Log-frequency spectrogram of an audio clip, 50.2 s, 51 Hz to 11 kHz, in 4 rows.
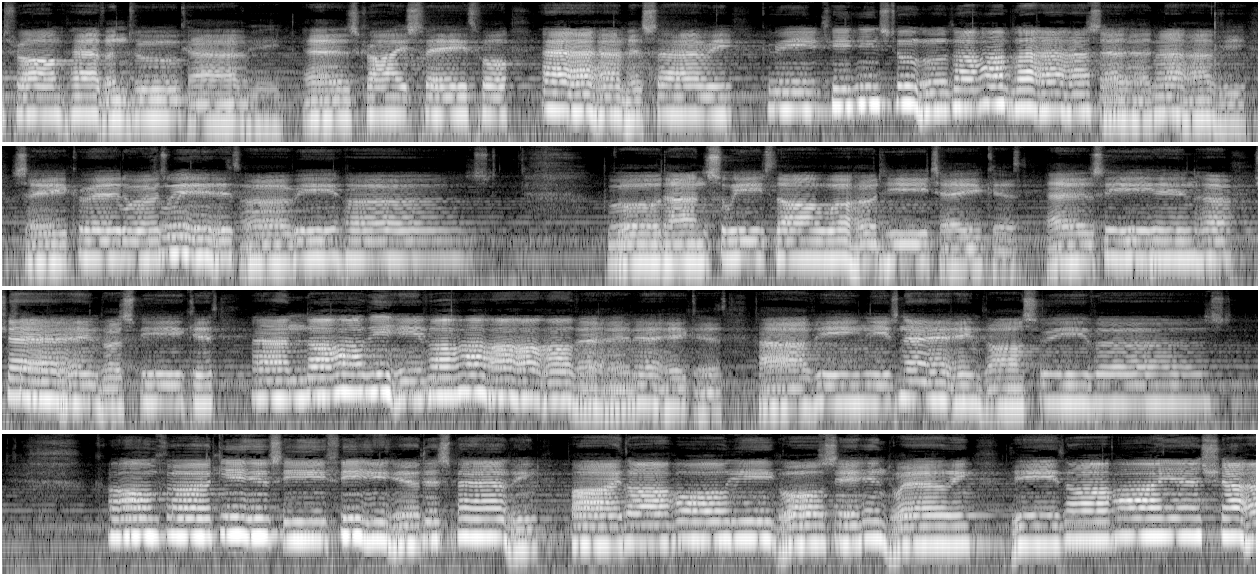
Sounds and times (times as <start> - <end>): Mantra: 0.0 - 17.5, 18.6 - 37.5, 38.6 - 50.2.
